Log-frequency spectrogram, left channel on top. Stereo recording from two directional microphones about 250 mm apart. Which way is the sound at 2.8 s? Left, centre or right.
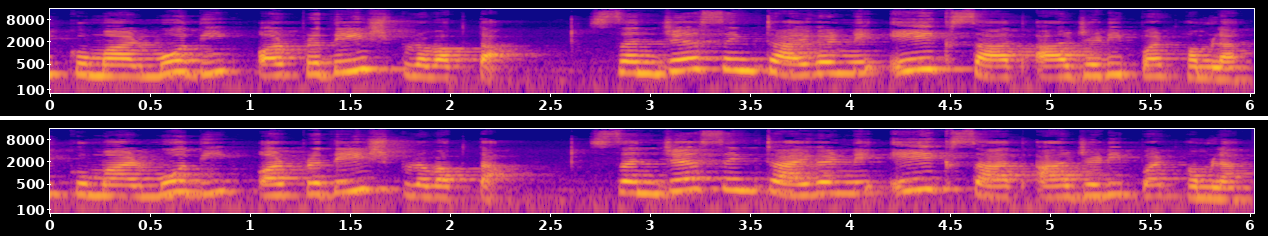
Centre.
